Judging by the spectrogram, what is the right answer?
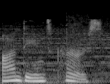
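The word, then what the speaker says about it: Ondine's curse: lack of Curative treatments from its name pronounced as and's curse to its mythological and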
